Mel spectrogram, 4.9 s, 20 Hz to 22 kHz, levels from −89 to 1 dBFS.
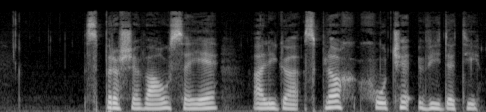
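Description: No technical faults can be heard anywhere in the speech recording.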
